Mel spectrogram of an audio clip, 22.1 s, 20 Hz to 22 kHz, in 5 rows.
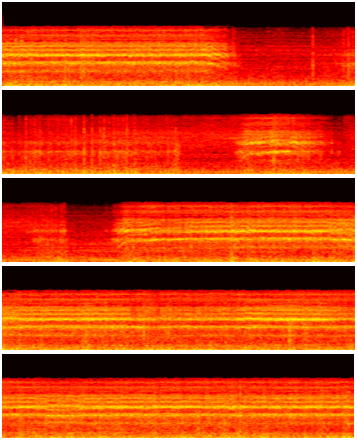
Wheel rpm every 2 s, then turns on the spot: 160, 70, 20, 30, 20, 110, 160, 160, 160, 160, 160.
2-6 8-10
